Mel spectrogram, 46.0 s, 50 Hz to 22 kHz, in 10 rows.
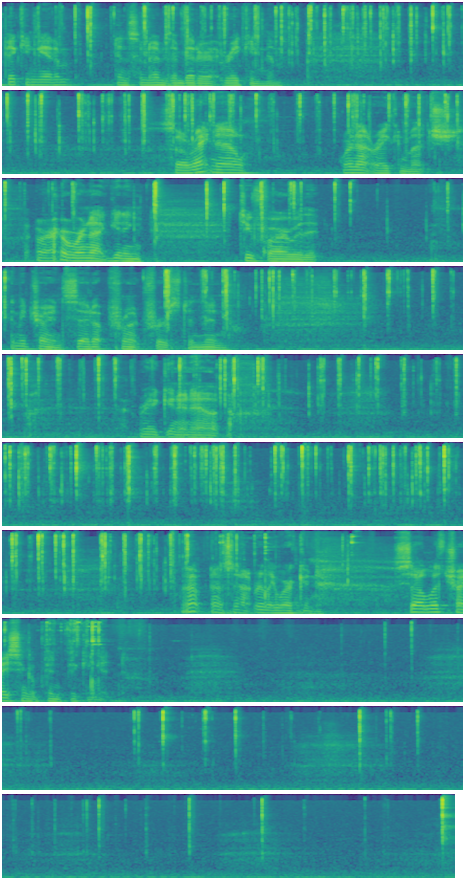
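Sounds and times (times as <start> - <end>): lock pins clicking against rake: 0.0 - 14.1, 15.3 - 31.2, 32.2 - 33.4
steady low hum: 0.0 - 46.0.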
